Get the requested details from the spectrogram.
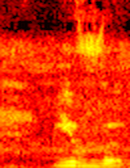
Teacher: இந்த இல் இது மேல்வாயை நாக்கின் ஓரங்கள் தடித்து தடவுவதால் பிறக்கிறது. இவ் இது மேல்வாய் பல்லை கீழ் உதடு பொருந்துவதால் பிறக்கிறது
